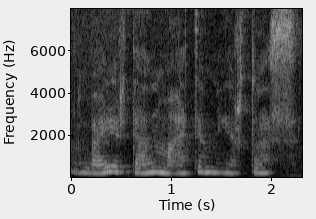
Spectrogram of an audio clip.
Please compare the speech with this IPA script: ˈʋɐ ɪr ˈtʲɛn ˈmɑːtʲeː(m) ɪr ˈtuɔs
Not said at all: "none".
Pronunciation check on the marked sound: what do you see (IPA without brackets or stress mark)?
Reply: m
